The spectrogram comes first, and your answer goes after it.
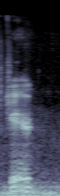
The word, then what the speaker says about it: Jared: It's pronounced like the Subway guy. It's Jared.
